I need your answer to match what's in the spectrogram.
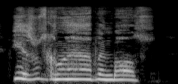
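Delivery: mafia-style talk. Retelling what they told their boss about the schedule: mafia member voice. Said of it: "I'm sounding like a mafia member right now".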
